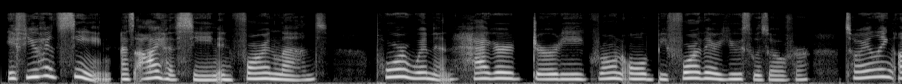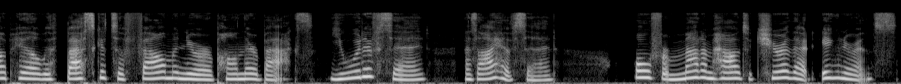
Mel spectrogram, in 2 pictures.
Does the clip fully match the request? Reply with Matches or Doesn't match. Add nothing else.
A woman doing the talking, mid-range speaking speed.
Matches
